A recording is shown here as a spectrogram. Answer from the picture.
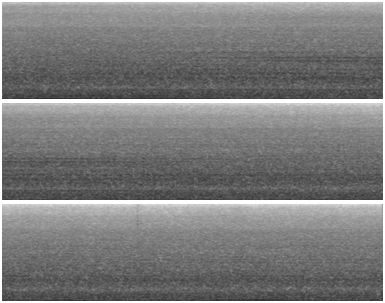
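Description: Steady low engine and road rumble heard from inside a car's cabin as it creeps along in slow traffic, heavier in the first half.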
